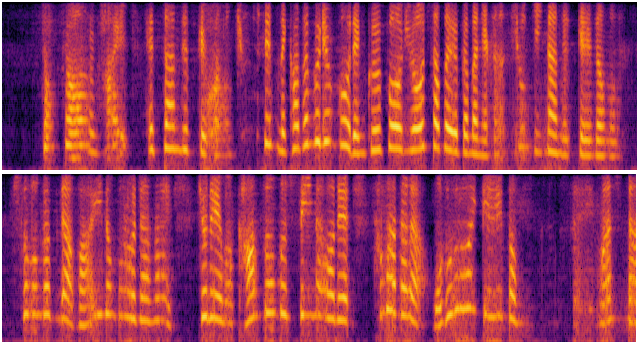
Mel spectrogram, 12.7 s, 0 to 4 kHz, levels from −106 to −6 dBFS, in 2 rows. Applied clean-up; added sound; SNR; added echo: neural separator model SepFormer WHAMR!.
